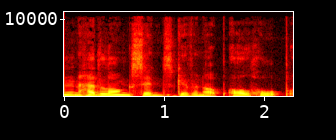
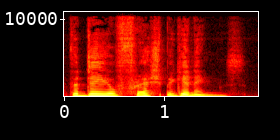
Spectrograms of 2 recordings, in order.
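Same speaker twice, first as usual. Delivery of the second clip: raised, pious vicar's tone; soulful vicar; 8 semitones higher, 4 dB louder than usual. A narrator's reading. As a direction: sigh it out like a sermon. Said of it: "turned up his eyes soulfully".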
